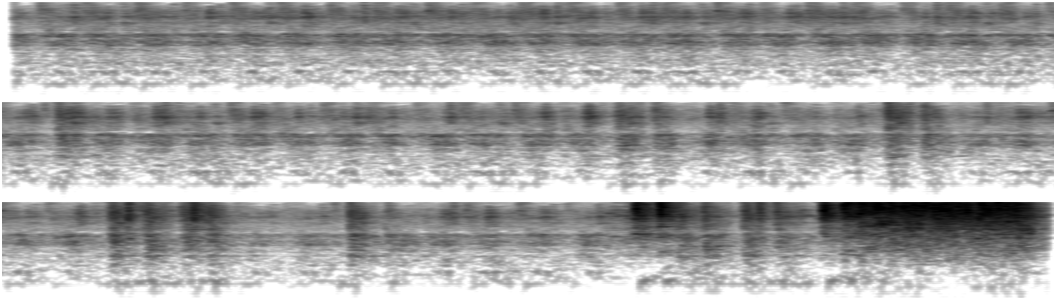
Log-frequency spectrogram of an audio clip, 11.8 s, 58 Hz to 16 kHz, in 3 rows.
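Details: 1967 Oliver 1750 diesel at first start after its second overhaul: uneven, ragged clatter at a steady idle; injection timing was off, later corrected.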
